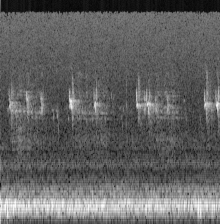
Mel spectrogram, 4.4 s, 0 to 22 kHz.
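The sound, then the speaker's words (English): Repeated short, sharp bird call notes come in quick clusters over a steady low rumble as a flock of about 5 or 6 type 2 crossbills calls while flying over. “It sounds like a flock of type 2 crossbills is flying over.”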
